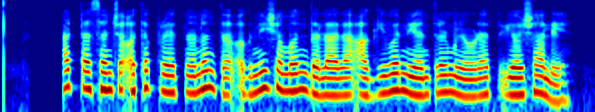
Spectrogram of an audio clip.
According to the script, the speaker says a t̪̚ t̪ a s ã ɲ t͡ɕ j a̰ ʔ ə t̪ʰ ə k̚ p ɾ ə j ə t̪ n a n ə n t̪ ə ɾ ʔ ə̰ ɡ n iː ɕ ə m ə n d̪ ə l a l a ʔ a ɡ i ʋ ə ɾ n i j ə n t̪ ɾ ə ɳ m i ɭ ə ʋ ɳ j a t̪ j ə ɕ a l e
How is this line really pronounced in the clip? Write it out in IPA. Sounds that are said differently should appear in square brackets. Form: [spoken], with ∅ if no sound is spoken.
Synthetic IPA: a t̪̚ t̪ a s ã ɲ t͡ɕ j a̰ ʔ ə t̪ʰ ə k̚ p ɾ ə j ə t̪ n a n ə n t̪ ə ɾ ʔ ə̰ ɡ n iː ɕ ə m ə n d̪ ə l a l a ʔ a ɡ i ʋ ə ɾ n i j ə n t̪ ɾ ə ɳ m i ɭ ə ʋ ɳ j a t̪ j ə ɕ a l e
